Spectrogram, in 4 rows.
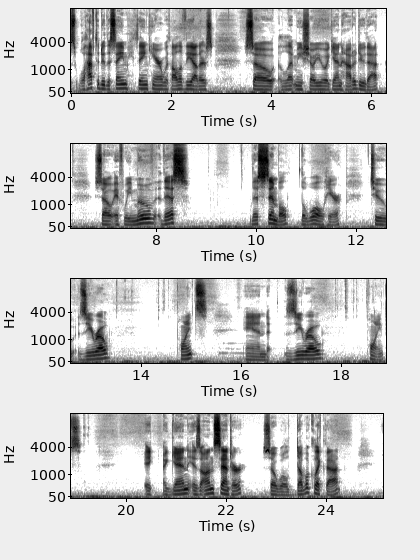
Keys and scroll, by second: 13.6 0, 14.3 space, 14.6 p, 15.0 t, 17.7-19.0 typing, 19.2 Return.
